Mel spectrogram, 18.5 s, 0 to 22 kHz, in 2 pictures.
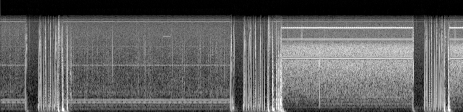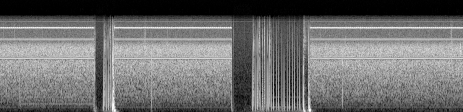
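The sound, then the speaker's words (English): Steady hissing noise on an analog N3 carrier Dallas phone trunk between step-by-step offices, heard after dialing six digits of a number, with faint humming tones underneath, broken every few seconds by brief crackling bursts and shifts in the hiss. No voices. “step and end carrier from one step office to another is that since it's step, you can dial 6 digits of the number and then sit there listening to end carrier as long as you like and then start it ringing on a moment's notice by dialing the 7th digit.”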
